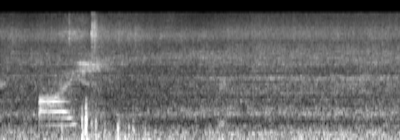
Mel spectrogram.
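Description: Low, steady rumble of a car heard from inside the cabin, with a short knock a little under a second in.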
